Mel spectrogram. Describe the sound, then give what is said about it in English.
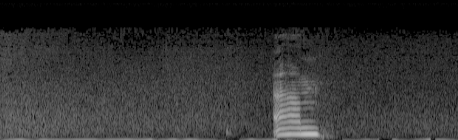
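A steady, rushing wash of ocean surf fills the whole recording at a moderate level, briefly interrupted near the end by a short burst of a voice. “I mean, if this is as much water as I think it is, I feel like I would really enjoy the breeze right now.”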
